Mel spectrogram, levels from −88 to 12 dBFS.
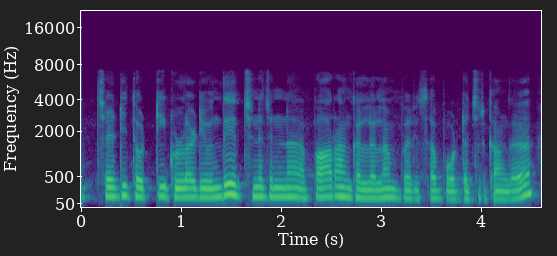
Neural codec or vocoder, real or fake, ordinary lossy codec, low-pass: codec, 16 kHz, 4 kbps, X-Codec, HuBERT features, trained on LibriSpeech; fake; none; 7.2 kHz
